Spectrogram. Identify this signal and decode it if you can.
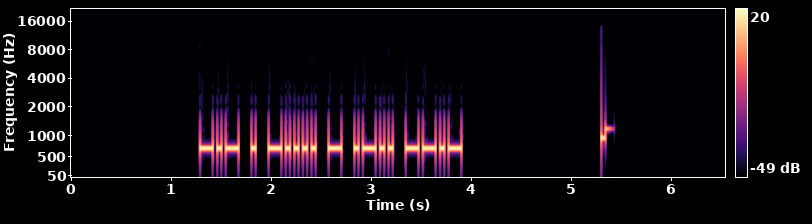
Morse code, heard as a keyed tone, about 28 wpm, 700 Hz. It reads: KE6TLQ
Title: USA Call Signs Repeated 2x 28wpm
